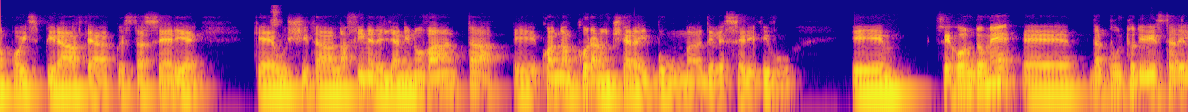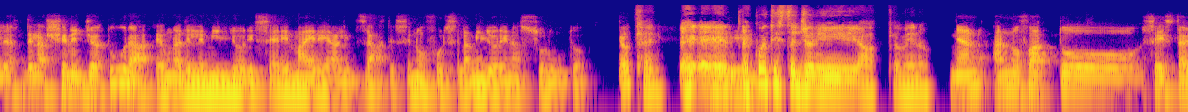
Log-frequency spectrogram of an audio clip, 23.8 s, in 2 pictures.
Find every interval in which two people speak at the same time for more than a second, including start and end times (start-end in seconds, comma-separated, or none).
none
